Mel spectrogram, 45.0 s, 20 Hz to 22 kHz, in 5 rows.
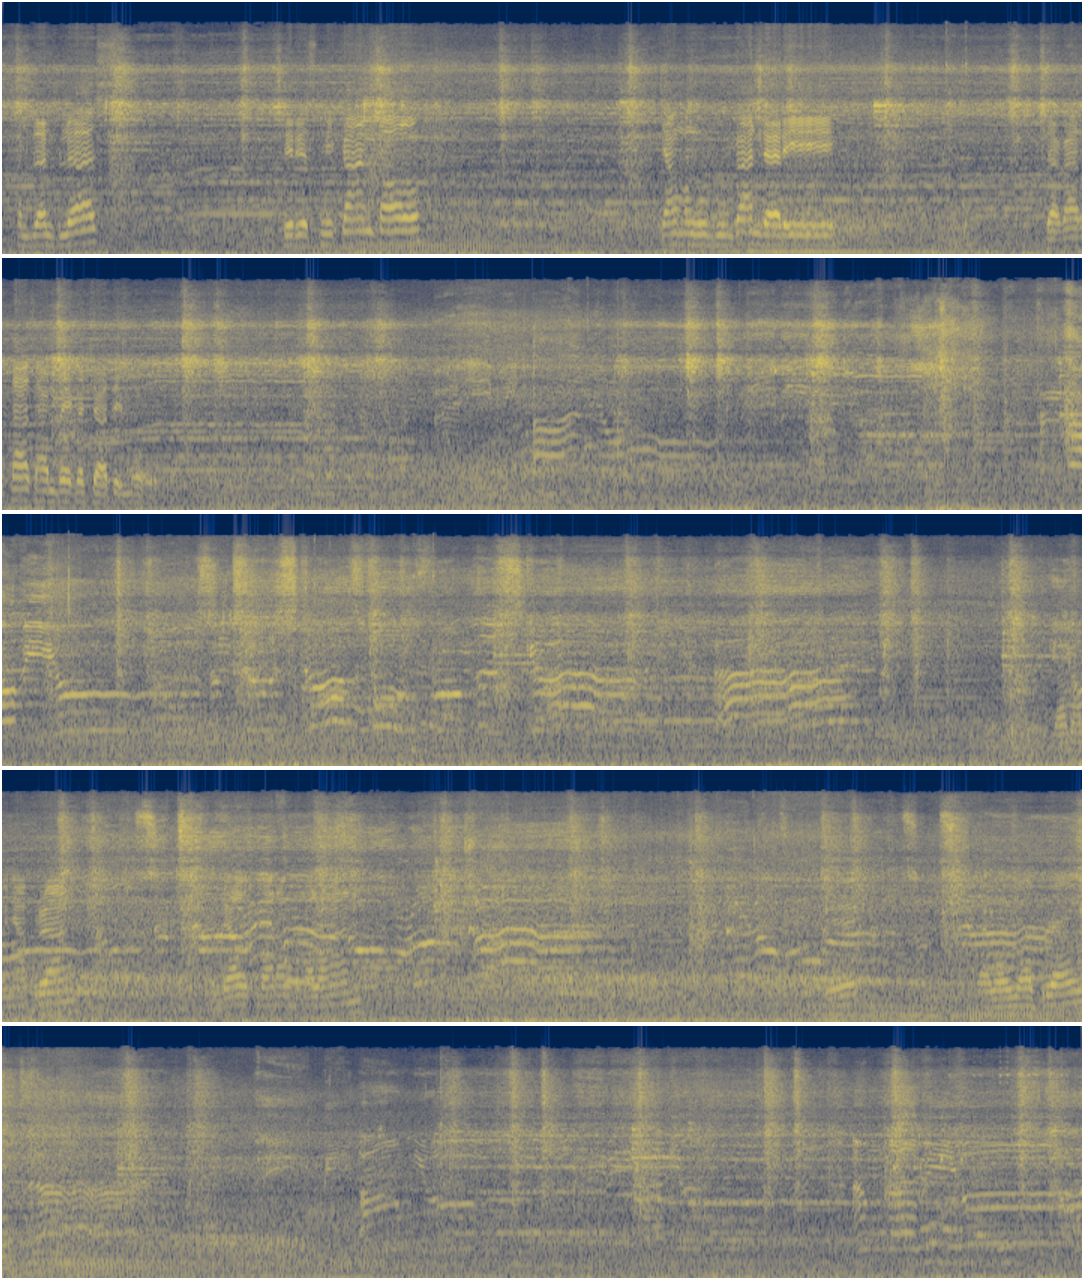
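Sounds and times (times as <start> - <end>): background music with singing: 0.0 - 45.0
road traffic passing: 0.0 - 45.0
wind rumble on microphone: 10.3 - 45.0.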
